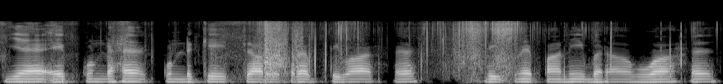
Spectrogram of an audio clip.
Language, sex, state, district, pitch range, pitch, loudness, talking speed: Hindi, male, Rajasthan, Jaipur, 120-125 Hz, 125 Hz, -18 LUFS, 135 wpm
